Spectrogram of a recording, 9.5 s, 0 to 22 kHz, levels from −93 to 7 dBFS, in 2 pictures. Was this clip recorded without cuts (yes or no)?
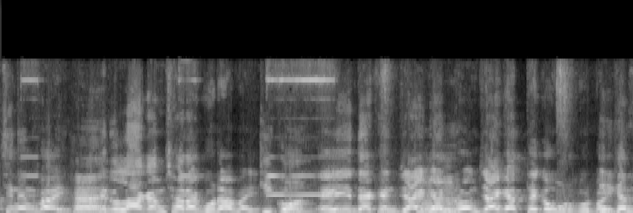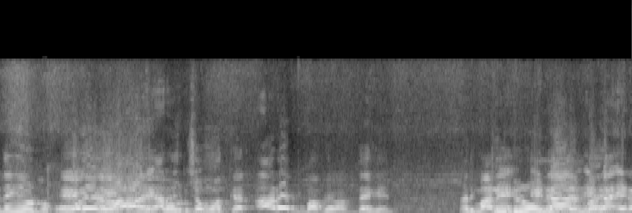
yes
